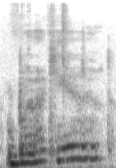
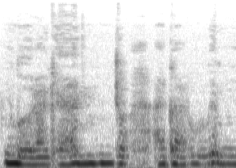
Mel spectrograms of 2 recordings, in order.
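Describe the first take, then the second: First: Said in the usual way. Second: Whisper. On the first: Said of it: "repeated take". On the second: Shown as a demonstration. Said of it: "whispered take".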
